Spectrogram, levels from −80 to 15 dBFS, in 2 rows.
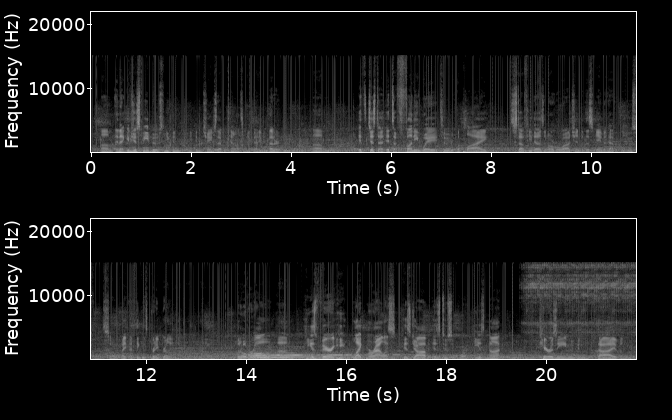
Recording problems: traffic noise; loud; from 14 s on; 3 dB below the speech
murmuring crowd; loud; throughout; 9 dB below the speech
crackle, like an old record; noticeable; 20 dB below the speech

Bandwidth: 15 kHz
